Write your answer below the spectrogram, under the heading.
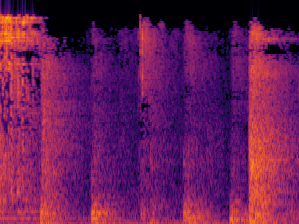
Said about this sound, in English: My bag on the floor. Okay, everybody knows my sound. They don't have to see me. They're like, Dad is home.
